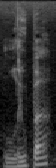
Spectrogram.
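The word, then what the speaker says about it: Lubadh: I'm going to put clouds, and then clouds is going to go into the lubad. I guess it's technically just pronounced lupa, which I don't know.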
